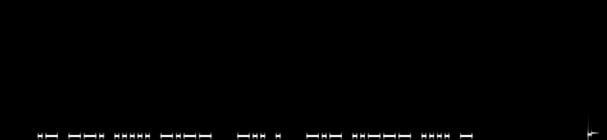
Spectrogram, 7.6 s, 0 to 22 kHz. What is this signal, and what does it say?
Morse code, heard as a keyed tone, about 25 wpm, 700 Hz. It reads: AG5Y DE K2HT
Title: USA Callsign DE Callsign - 4 Characters - 25wpm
